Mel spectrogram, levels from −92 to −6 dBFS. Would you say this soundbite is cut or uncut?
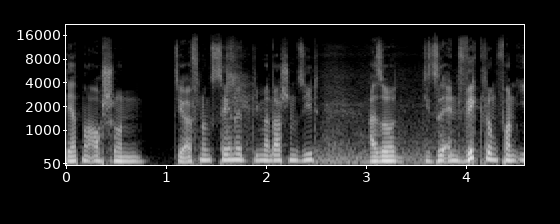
cut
